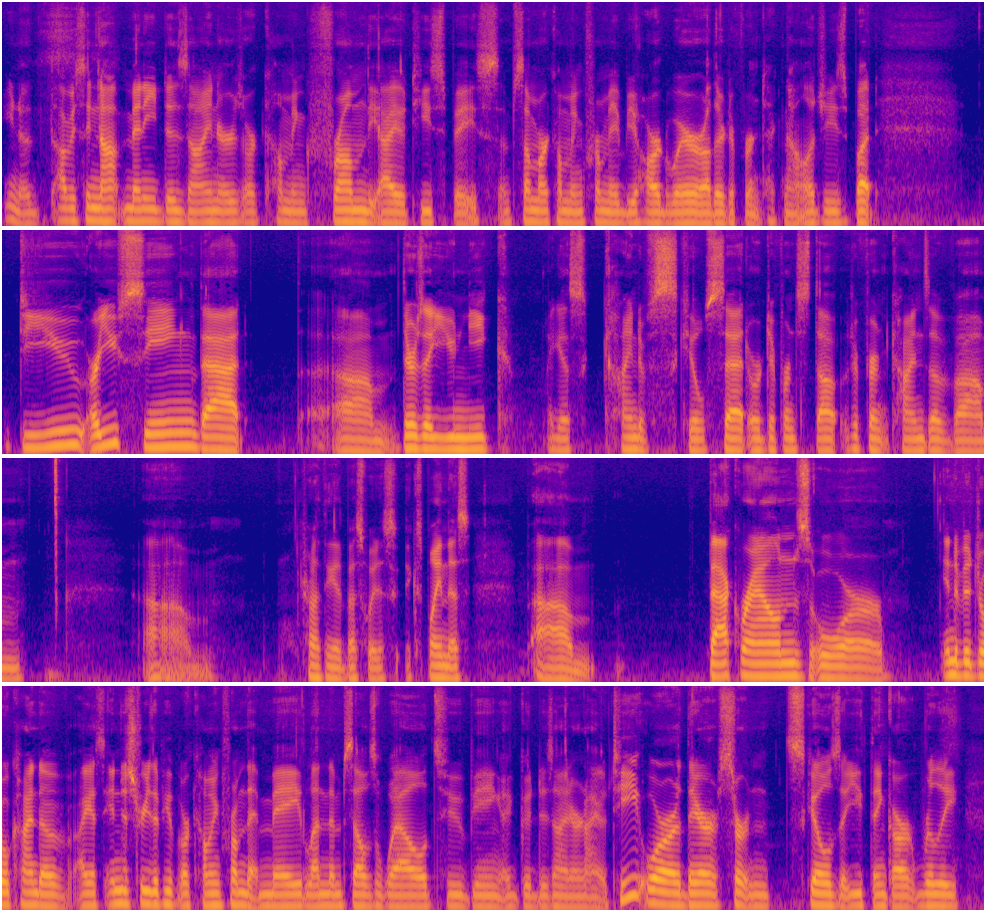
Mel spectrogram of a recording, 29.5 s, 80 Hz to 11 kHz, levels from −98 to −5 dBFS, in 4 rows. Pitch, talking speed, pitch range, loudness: 120 Hz, 195 wpm, 115-130 Hz, -28 LUFS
